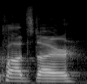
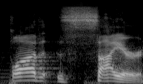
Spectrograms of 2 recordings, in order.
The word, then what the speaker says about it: Clodsire: Let's go into the Claude Dire. Claude Zire. I keep saying Claude's Dyer. There you go. Uh, who is saying I mispronounced stuff? Claude sire like the sire. Like the lord sire.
